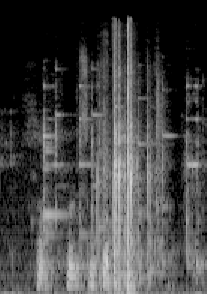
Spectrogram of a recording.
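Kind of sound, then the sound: signal or alarm, phone alarm going off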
